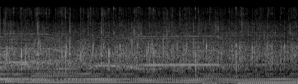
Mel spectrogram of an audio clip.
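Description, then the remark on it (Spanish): Sustained audience applause for the Venezuelans, many hands clapping together in a dense, steady wash throughout, fairly loud, with a low hum underneath and no voices standing out. “Den un aplauso a los venezolanos.”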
